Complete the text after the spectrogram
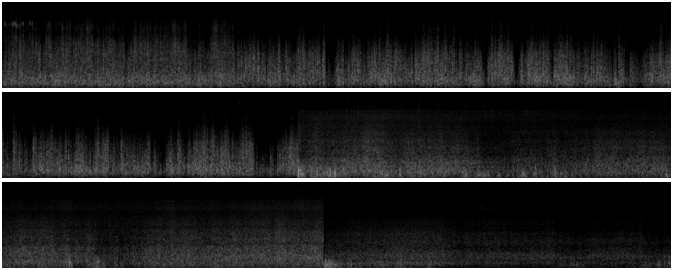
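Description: Strong wind buffets outdoors with rough gusts.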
